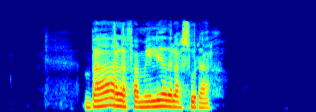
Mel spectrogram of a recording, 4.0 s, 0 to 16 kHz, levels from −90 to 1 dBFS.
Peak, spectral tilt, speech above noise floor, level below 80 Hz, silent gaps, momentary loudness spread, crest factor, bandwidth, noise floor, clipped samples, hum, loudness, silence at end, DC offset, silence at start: -2 dBFS; -6.5 dB/octave; 51 dB; -56 dBFS; none; 10 LU; 16 dB; 8 kHz; -64 dBFS; under 0.1%; none; -15 LUFS; 1.35 s; under 0.1%; 1.05 s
